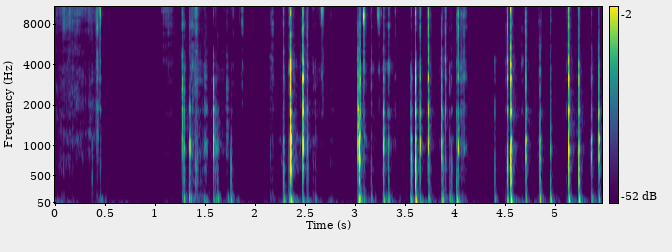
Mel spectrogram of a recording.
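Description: Long nails tap the front side of a flat, hollow, light wooden cigar box, then move to tapping its lid. The taps come in quick, irregular bursts separated by short pauses, giving dry, hollow knocks with a low body and short clicky edges that die away almost at once. A faint scratchy rustle is heard at the very start.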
